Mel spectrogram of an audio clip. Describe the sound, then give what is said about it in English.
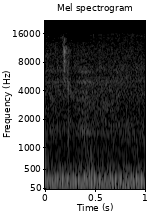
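A motorcycle engine rumbles steadily as it passes by, a low throbbing drone holding a constant level for about a second with no voices; the rider wears leather gear, including leather pants. “Another pet peeve of mine is when people ride motorcycles and don't wear the appropriate clothing.”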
